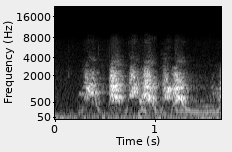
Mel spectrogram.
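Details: Sheltie herd of adult dogs and six 8.5-week-old puppies playing outdoors in a yard; rapid string of sharp mid-pitched barks, about five in a second and a half, ending in a drawn-out whine.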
